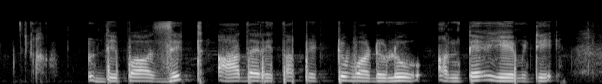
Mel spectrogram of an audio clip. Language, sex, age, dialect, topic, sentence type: Telugu, male, 18-24, Central/Coastal, banking, question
